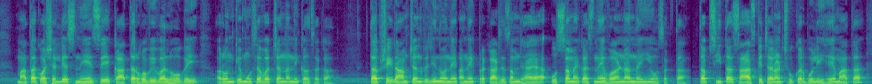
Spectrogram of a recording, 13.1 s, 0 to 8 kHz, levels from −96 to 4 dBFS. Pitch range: 125-140 Hz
